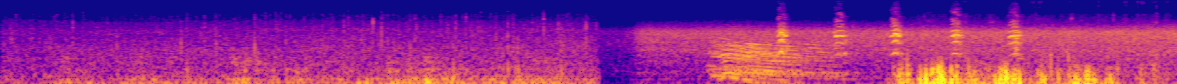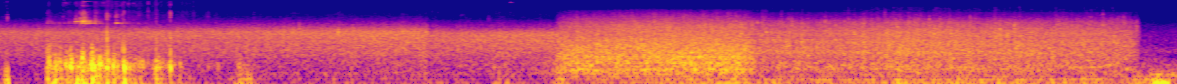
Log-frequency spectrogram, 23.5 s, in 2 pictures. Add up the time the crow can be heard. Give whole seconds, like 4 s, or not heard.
not heard.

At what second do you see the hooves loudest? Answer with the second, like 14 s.
13 s.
